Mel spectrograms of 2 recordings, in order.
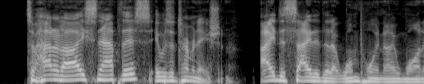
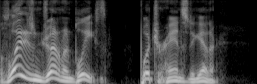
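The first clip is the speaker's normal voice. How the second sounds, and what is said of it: Announcer voice. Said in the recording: “I have a good announcer voice.”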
